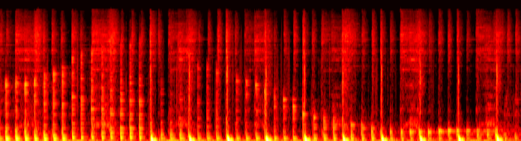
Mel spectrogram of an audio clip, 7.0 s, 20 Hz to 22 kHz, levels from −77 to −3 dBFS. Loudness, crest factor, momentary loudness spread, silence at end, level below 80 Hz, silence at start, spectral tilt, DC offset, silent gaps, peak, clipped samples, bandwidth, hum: -24 LUFS; 18 dB; 8 LU; 0 s; -26 dBFS; 0 s; -5 dB/octave; under 0.1%; none; -2 dBFS; under 0.1%; 17 kHz; none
